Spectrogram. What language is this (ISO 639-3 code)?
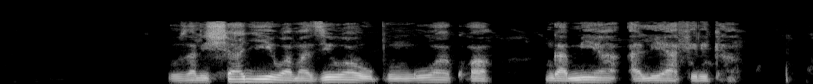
swa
